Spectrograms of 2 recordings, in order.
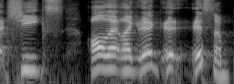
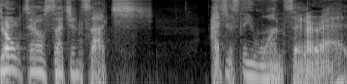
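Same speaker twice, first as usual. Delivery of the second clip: put-on slow, tipsy, drunken whisper; 5 semitones lower than usual. Retelling what someone said while drunk: imitating a drunk whisper. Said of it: "they'd whisper to me".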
